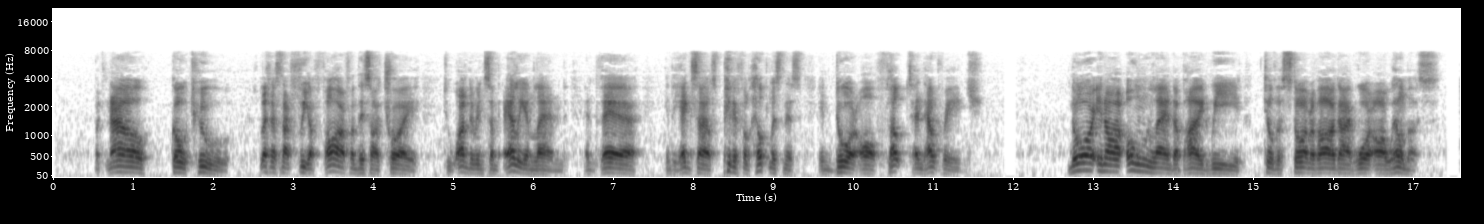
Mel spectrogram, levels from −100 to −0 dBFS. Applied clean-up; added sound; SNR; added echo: none; none; none; none.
